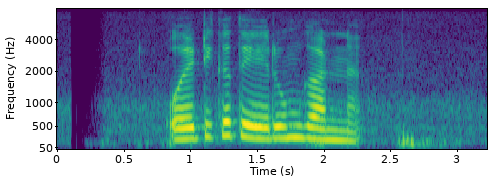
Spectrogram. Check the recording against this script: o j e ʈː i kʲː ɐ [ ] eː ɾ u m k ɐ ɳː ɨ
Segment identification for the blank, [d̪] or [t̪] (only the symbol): t̪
